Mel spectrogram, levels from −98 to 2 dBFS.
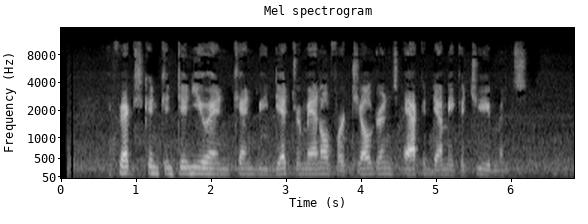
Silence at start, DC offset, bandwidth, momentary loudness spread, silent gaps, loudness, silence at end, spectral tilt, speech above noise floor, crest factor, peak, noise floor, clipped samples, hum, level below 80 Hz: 0.7 s; under 0.1%; 11.5 kHz; 15 LU; none; -28 LUFS; 0.65 s; -4 dB/octave; 27 dB; 24 dB; -6 dBFS; -56 dBFS; under 0.1%; none; -74 dBFS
